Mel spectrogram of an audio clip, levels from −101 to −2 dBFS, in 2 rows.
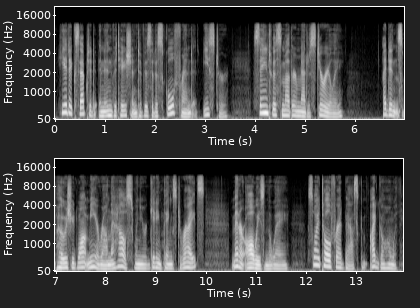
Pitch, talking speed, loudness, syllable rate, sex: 165 Hz, 210 wpm, -19 LUFS, 6.0 syllables/s, female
